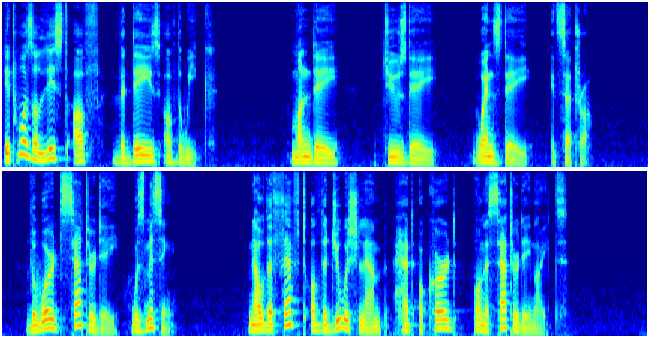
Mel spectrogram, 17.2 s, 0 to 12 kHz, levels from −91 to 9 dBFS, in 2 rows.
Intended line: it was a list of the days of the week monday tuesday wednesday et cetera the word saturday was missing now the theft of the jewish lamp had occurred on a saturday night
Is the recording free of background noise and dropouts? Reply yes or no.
yes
